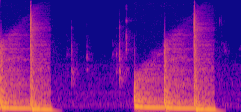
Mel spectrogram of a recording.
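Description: A clean tom drum fill with no bit-crushing effect rolls down in pitch in a quick run of hits, played twice with a short gap between.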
